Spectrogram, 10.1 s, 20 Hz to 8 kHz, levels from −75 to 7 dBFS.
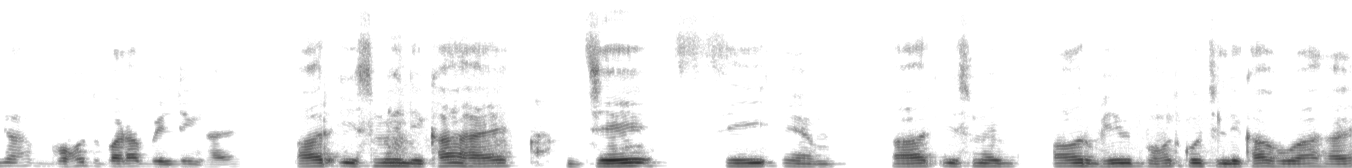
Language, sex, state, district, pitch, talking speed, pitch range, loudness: Hindi, male, Chhattisgarh, Balrampur, 135 Hz, 120 wpm, 125-140 Hz, -20 LUFS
